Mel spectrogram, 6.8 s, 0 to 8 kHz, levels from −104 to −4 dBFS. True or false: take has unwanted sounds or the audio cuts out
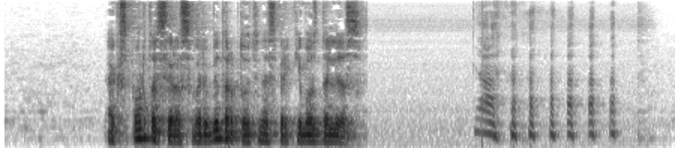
true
